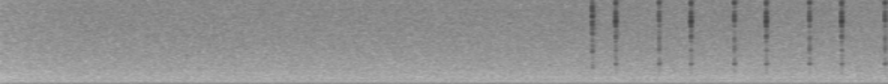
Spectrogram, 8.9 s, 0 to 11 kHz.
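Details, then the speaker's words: Zotek ZT-703S handheld oscilloscope fed a 40 MHz signal: nine sharp, unevenly spaced input relay clicks over a steady low hum as auto-range hunts and fails to acquire the signal. "and you can hear the relay clicking and definitely we're not able to Auto acquire that signal"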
